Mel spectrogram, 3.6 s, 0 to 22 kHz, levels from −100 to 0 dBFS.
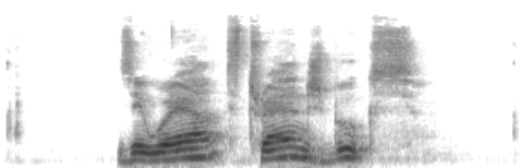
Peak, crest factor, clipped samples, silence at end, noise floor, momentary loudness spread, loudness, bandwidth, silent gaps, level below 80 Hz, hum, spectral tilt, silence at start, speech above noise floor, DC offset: -14 dBFS; 18 dB; under 0.1%; 0.8 s; under -90 dBFS; 14 LU; -31 LUFS; 15.5 kHz; none; -78 dBFS; none; -5 dB/octave; 0.8 s; over 59 dB; under 0.1%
